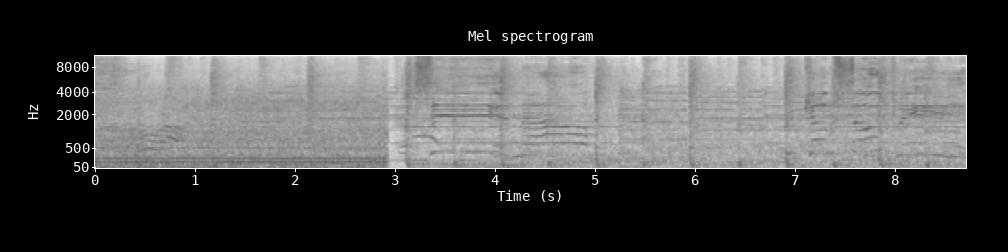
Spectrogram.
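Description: Steady drone of a single-engine light aircraft heard inside the cabin, with a voice over it, cut off abruptly about three seconds in by music with a melodic line.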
